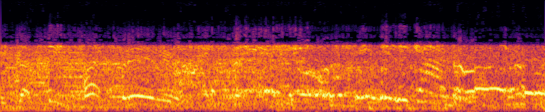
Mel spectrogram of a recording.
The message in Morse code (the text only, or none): none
